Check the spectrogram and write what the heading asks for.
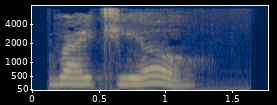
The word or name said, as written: rightio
